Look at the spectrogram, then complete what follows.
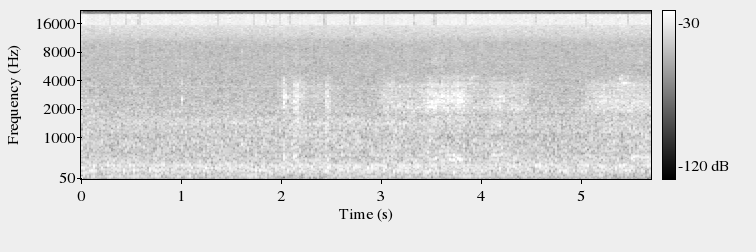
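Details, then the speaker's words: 1960s Americana (Panasonic-made) transistor radio at full volume after cleaning the blackened power switch and volume control, no improvement; only faint hiss and one weak barely audible station: weak output, cause not yet found. "There's the volume all the way up, we get one little weak station."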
